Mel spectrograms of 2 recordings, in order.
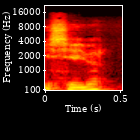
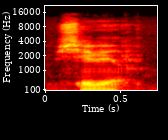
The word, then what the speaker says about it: Север: Потом знаменитый римский император Септимий Север, один из самых сильных римских императоров. – Извините, поправлю. Север. Север.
